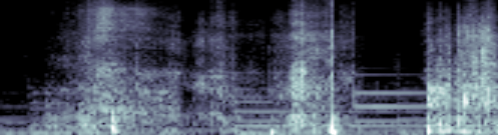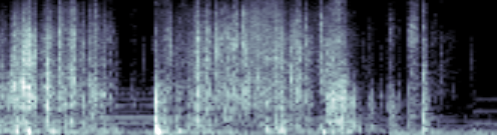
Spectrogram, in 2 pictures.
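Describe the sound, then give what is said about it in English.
Crinkling and crumpling of cardboard and paper as a Sips By custom subscription box for November is opened, with irregular rustles, tears and small knocks coming in bursts over several seconds, no talking. “I am going to open my Sips By custom box for November right now.”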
